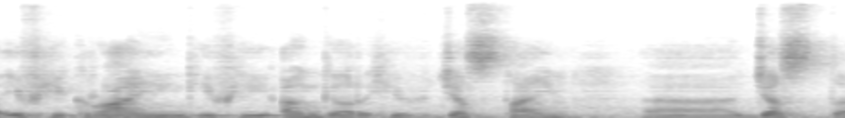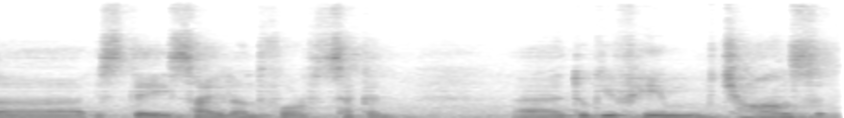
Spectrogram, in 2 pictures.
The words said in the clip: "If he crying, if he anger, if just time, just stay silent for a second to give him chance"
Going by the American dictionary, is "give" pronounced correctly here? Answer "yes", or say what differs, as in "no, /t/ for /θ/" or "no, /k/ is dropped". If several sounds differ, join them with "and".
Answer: no, /f/ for /v/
